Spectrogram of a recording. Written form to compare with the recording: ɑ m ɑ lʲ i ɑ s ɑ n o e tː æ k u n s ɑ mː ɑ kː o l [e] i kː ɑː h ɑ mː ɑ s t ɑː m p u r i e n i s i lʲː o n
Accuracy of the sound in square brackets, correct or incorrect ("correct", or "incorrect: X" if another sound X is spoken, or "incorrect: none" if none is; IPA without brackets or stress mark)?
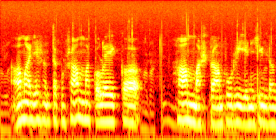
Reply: correct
